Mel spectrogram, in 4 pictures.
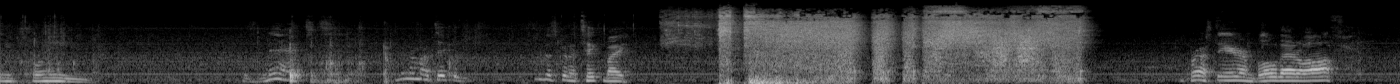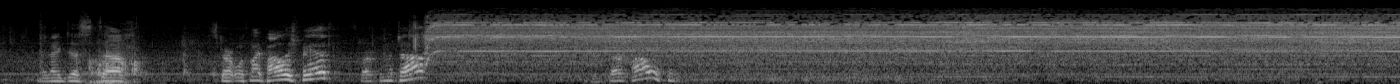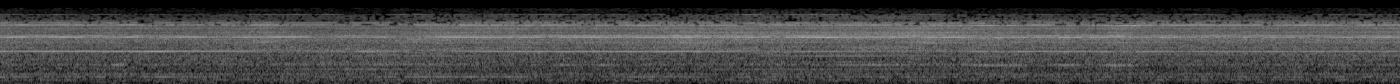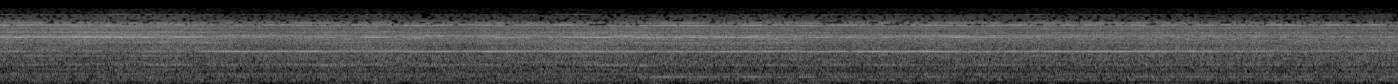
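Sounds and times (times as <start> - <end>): drill motor whine: 6.6 - 11.0, 18.1 - 55.9
polishing pad rubbing hiss: 6.6 - 11.0.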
